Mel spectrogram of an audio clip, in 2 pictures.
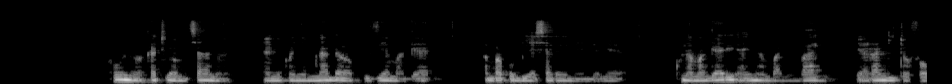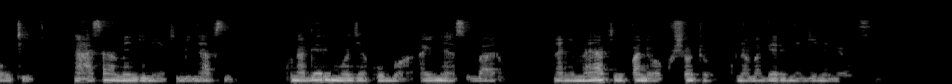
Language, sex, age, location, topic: Swahili, male, 18-24, Nairobi, finance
